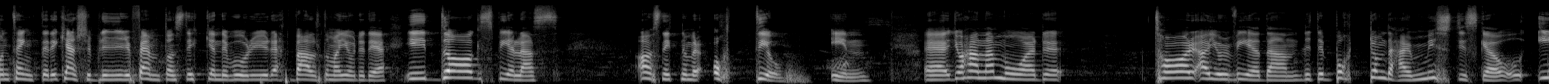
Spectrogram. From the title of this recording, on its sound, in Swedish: livepodd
